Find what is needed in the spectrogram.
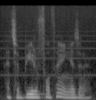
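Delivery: slightly choked-up voice with a small catch. Finishing a sermon about the wonder of salvation, a little choked up. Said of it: "Gets me a little choked up".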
